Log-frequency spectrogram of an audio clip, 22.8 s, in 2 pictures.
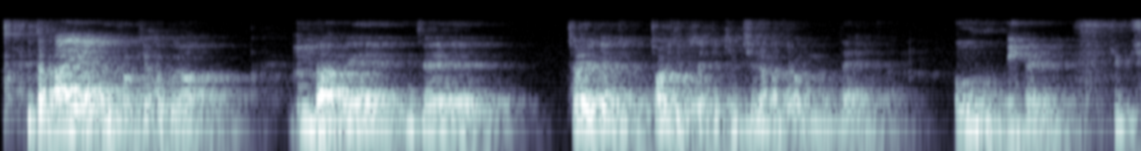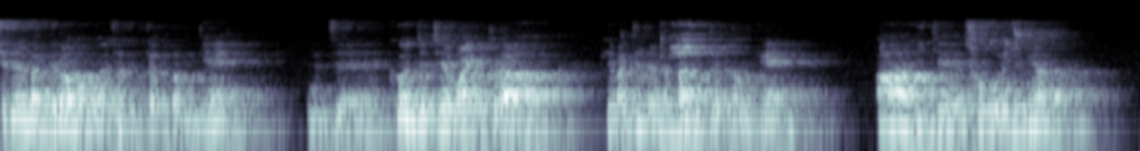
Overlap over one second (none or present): none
